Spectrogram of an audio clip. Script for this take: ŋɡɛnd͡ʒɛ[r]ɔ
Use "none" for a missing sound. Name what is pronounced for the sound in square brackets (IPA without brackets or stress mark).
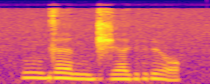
rʲ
